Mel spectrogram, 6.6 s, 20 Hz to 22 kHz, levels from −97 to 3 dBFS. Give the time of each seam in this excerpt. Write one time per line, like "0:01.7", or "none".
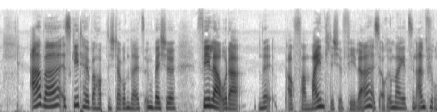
0:05.6

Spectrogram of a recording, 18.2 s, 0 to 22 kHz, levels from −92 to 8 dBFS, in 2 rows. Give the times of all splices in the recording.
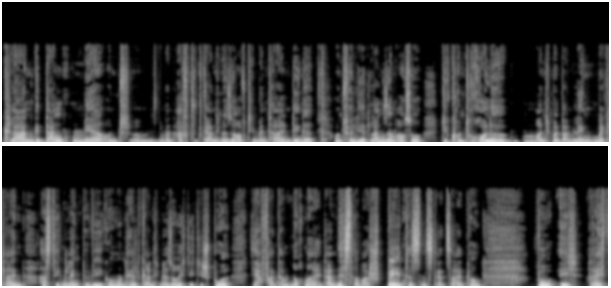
none

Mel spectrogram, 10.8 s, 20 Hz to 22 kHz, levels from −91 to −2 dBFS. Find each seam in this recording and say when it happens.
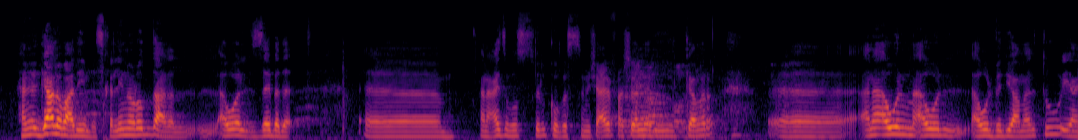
none

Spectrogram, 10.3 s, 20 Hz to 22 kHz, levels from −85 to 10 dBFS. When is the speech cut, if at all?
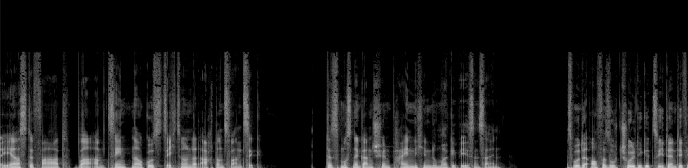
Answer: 0:04.7

